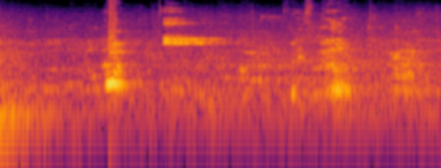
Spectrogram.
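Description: Scattered voices calling out in a large echoing hall, with one sharp loud thump about a second in and a brief high steady tone a little after.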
